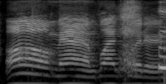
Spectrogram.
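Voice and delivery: usual speaking voice

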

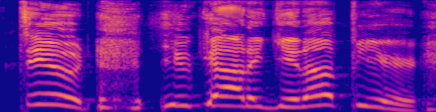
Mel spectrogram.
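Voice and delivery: panicked phone call; hammed-up urgency; urgent call. Calling maintenance.

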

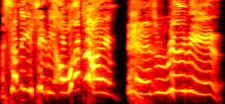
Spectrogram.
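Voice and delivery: high, loud mock-aggrieved complaint; loud protest. Real, not acted. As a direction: exclaim it loudly at a friend. Loud teasing complaint to friend.

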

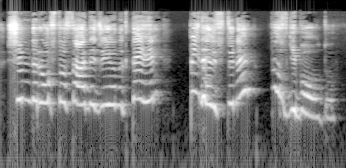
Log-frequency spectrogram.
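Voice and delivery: high, loud lament; exasperated mother. A narrator's reading. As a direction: complain bitterly about the ruined dinner. Anne yanan yemeğe sinirleniyor. (sinirli, tiz sesle sitem ederek)

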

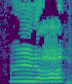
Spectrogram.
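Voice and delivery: high shouted freedom cry; Braveheart battle cry. Retold or imitated. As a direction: yell it like a warrior charging.

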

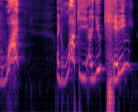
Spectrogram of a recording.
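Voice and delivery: high, loud incredulous outburst; freaked-out disbelief. Retold or imitated. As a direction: blurt it out in shocked disbelief. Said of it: "he kinda freaked out".

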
